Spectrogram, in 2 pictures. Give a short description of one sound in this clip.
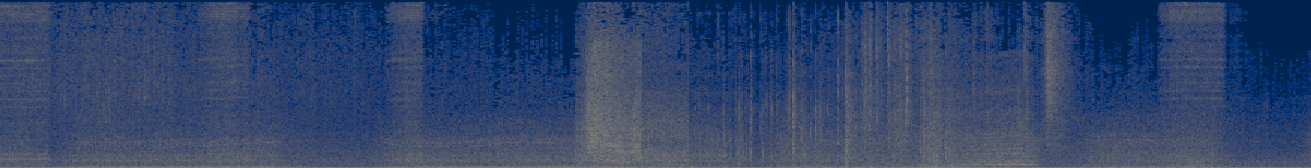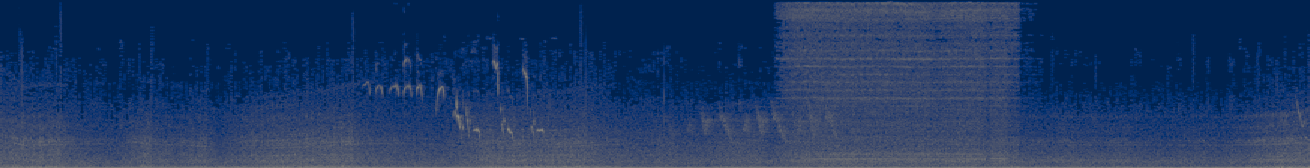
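A heavy machine's diesel engine drones steadily.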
